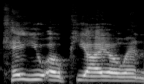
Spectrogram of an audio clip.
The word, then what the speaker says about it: Kuopio: The town is spelled KUOPION. It's pronounced Kuopio.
